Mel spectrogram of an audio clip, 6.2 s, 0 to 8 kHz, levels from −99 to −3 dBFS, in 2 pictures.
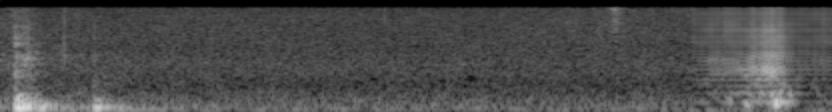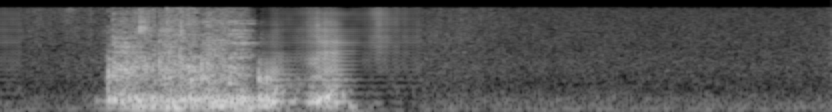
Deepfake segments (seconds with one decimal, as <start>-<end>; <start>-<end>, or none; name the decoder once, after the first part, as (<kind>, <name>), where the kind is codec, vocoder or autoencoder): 2.6-3.2 (vocoder, Vocos); 4.1-4.7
